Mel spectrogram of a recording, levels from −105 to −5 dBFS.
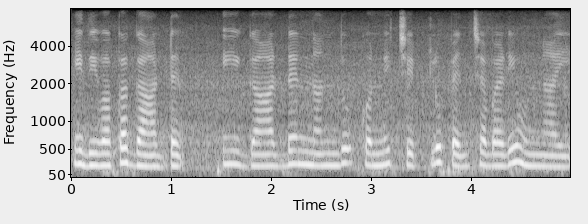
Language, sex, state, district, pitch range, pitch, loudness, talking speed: Telugu, female, Andhra Pradesh, Srikakulam, 205-240 Hz, 215 Hz, -16 LUFS, 120 wpm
